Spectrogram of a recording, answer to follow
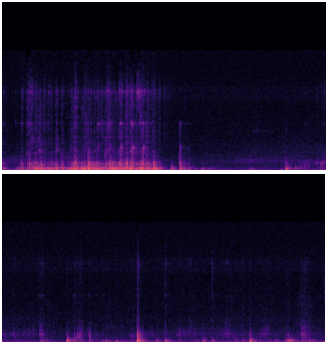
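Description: Frankincense resin being ground with a pestle in a mortar: a dense grinding stretch for about three seconds, then quieter, scattered knocks and taps of the pestle on the resin lumps and bowl.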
